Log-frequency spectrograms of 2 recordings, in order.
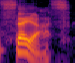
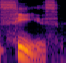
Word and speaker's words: seas: Note also that this is pronounced sea and seas, not see and sees.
